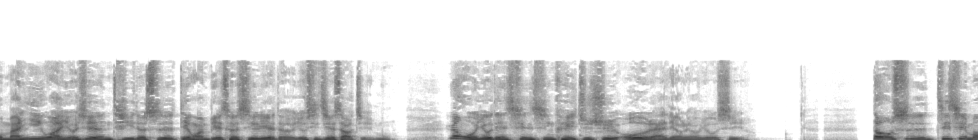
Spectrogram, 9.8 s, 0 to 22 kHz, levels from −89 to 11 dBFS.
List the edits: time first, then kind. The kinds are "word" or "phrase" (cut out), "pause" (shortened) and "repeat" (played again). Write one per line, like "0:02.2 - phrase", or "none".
none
